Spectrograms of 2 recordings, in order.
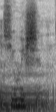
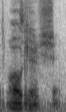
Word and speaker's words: tuition: is actually a threecllable word. Tuition. Tuition. Yes. Tuition. Tuition. So the stress is actually on the second syllable.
